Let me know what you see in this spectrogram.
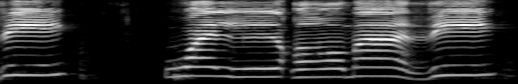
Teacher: اب ہے را کی باری، را کے نیچے کیا آ گئی ہے، زیر، را کے نیچے جہاں بھی آپ کو زیر نظر آئے گی اس را کو ہم نے باریک کر کے پڑھنا ہے، موٹا بالکل نہیں پڑھنا، یعنی شروع میں ہم اس کو را پڑھیں گے، جو اس کی لاسٹ والی آواز ہوگی وہ ہم نے اس کو باریک کرنا ہے، ٹھیک ہے، را زیر ری، والقمری، ٹھیک ہے۔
